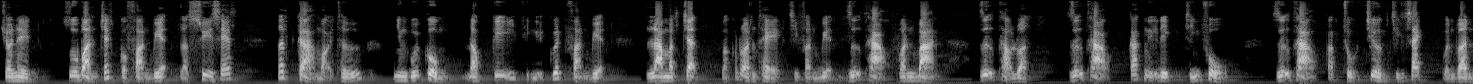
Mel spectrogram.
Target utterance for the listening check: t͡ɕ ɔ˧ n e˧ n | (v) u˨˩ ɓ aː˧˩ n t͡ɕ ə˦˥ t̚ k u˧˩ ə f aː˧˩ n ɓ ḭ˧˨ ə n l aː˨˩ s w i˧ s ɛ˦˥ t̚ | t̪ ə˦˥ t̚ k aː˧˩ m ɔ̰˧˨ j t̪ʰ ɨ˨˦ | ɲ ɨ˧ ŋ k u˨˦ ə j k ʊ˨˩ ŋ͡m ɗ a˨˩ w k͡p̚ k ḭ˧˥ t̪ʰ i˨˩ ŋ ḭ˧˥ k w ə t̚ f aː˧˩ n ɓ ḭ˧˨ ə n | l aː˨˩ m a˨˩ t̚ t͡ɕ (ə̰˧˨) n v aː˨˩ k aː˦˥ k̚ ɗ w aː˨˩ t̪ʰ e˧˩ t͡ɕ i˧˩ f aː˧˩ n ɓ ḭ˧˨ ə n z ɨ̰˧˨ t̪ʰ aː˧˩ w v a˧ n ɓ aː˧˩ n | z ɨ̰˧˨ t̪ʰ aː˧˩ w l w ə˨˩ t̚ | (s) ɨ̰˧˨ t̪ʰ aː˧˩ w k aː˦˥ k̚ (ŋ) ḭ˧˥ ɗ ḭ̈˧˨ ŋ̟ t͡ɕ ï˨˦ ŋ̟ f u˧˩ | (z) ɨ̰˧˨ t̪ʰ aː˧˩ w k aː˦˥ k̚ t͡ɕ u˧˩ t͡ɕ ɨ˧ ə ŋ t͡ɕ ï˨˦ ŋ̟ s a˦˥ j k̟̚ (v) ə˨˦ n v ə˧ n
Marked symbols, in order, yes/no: no, yes, no, yes, yes, yes

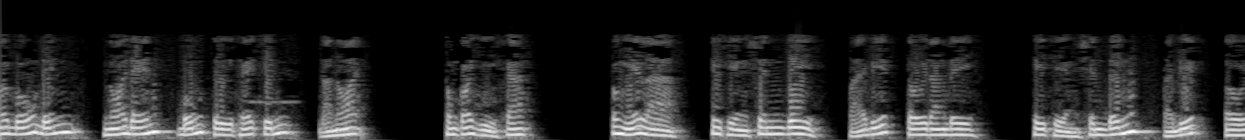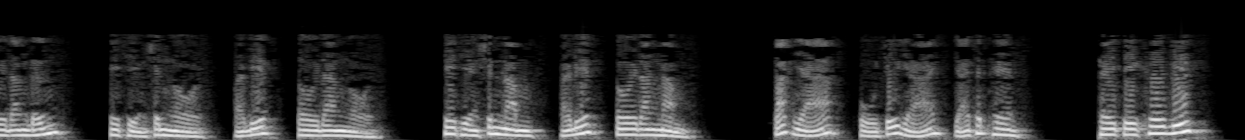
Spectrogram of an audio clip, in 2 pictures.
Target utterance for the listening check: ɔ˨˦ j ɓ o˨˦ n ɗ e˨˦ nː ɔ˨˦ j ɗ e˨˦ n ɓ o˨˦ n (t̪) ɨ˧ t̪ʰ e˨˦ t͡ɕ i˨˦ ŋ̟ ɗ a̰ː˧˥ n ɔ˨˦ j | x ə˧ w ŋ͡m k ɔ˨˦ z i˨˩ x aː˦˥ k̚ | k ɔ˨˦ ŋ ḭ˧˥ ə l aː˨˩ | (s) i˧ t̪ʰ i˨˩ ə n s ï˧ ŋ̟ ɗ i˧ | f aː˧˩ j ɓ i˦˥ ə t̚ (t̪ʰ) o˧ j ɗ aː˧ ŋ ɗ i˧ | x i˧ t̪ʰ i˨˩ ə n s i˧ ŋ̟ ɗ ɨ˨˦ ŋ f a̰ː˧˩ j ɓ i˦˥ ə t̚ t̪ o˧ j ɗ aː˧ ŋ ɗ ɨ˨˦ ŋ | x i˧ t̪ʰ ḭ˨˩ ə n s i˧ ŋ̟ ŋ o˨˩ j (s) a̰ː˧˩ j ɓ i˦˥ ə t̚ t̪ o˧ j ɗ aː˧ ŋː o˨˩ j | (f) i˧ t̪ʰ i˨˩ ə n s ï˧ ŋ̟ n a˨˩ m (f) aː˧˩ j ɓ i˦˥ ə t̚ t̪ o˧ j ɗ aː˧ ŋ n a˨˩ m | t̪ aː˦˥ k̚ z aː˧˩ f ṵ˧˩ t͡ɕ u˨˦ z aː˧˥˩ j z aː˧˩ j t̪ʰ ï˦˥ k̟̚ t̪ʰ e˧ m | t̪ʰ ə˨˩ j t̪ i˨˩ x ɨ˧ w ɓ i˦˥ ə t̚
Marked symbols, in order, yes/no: yes, no, no, no, no, yes

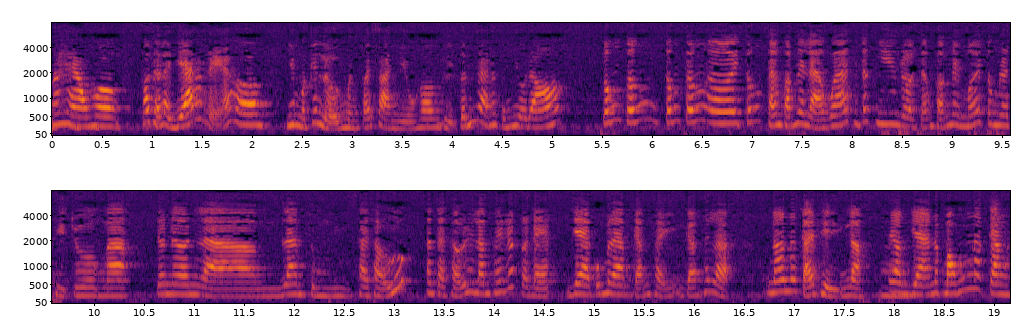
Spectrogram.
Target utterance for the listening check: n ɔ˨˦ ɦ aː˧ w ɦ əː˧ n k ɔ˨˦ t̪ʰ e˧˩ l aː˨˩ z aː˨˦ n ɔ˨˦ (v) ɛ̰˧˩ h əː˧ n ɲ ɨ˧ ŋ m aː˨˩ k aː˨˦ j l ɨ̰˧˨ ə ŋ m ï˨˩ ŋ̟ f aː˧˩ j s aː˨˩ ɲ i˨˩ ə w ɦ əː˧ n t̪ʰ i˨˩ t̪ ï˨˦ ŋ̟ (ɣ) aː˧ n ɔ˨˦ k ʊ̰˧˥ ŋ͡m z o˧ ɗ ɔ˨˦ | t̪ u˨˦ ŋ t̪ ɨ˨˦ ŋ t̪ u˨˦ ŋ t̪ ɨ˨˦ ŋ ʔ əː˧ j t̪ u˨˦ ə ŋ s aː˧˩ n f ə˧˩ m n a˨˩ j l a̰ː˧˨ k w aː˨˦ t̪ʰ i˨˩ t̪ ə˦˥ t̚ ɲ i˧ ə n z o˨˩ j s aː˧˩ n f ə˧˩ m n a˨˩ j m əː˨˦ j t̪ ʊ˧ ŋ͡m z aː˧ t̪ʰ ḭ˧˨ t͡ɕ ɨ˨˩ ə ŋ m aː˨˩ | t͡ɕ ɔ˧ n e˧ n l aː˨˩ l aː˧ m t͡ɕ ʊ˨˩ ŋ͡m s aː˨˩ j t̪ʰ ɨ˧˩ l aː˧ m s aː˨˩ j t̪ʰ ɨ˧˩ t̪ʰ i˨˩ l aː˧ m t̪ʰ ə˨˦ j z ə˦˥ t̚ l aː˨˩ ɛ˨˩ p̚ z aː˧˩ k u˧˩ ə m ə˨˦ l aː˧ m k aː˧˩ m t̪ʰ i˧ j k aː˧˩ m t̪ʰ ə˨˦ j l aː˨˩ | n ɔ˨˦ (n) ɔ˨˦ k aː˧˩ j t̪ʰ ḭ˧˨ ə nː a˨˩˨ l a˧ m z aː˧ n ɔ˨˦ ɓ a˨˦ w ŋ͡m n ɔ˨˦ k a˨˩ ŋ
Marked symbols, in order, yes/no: no, no, yes

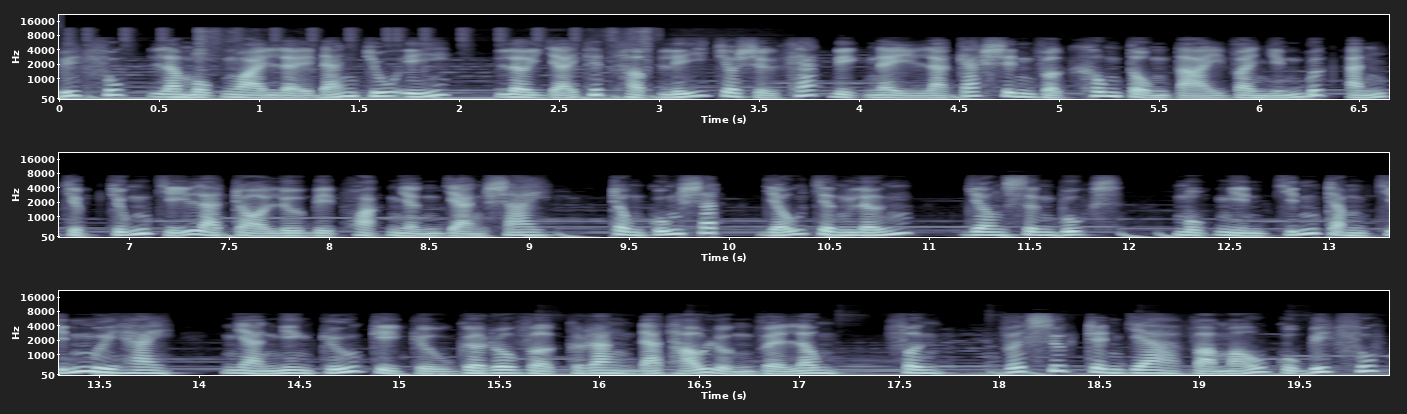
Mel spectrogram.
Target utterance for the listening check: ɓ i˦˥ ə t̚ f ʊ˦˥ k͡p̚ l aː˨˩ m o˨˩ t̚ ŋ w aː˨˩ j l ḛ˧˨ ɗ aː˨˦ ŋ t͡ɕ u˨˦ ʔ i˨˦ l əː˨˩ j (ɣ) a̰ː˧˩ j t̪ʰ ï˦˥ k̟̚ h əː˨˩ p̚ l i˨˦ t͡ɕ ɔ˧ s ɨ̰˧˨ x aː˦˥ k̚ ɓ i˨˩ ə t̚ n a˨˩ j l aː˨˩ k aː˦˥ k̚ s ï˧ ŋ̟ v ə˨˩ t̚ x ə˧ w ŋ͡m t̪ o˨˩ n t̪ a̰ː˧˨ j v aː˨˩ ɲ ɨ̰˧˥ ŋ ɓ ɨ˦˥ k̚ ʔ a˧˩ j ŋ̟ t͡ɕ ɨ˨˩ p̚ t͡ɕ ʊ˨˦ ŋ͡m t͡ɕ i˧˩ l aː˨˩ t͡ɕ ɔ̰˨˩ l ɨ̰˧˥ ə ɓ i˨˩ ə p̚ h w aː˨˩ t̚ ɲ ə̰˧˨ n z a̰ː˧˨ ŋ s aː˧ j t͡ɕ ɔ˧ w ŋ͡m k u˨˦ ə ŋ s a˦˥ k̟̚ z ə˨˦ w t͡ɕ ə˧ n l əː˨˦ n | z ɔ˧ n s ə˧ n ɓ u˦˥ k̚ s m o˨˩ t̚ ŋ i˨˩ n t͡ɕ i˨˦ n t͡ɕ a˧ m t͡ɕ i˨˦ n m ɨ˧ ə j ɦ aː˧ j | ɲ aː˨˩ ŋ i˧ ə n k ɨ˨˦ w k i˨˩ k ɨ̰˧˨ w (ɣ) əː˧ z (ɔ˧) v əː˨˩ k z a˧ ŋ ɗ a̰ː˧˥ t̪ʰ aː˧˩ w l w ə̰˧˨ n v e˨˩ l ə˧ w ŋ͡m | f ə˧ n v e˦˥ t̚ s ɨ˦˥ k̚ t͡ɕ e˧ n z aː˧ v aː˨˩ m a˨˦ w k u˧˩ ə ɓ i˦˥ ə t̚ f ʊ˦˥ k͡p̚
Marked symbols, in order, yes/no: no, yes, no

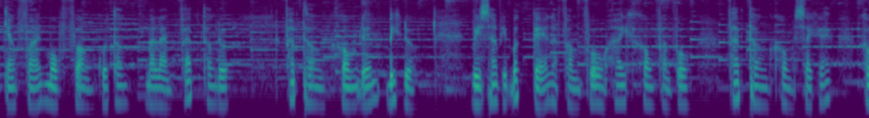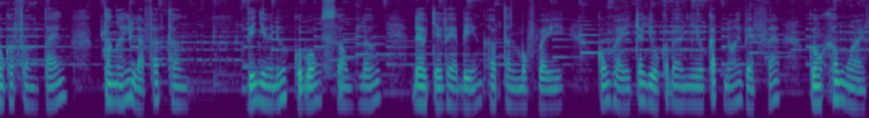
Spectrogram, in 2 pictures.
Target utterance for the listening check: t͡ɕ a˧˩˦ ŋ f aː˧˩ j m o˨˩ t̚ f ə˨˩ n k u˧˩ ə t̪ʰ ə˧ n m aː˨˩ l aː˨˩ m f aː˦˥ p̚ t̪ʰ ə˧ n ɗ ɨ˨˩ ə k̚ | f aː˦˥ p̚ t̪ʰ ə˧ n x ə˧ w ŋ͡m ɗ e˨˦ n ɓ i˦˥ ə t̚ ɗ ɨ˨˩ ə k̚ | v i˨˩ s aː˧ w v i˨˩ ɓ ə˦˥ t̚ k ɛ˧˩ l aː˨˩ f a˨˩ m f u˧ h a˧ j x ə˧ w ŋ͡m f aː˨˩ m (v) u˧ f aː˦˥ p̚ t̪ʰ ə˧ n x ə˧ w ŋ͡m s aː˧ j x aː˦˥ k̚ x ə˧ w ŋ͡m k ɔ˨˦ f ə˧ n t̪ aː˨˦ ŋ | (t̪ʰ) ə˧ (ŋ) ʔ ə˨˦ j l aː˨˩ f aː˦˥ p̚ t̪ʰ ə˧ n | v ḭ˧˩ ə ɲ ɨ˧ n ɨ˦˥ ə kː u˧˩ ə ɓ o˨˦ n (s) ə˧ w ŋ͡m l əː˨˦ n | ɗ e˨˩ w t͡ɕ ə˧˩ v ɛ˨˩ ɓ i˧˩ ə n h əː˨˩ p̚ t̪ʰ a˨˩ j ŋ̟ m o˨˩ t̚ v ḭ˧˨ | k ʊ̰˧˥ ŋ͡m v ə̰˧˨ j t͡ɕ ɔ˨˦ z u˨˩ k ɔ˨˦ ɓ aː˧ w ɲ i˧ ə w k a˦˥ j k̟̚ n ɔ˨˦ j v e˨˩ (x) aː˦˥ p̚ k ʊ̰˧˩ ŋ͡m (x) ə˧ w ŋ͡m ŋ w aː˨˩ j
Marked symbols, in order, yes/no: no, yes, no, yes, no, yes

